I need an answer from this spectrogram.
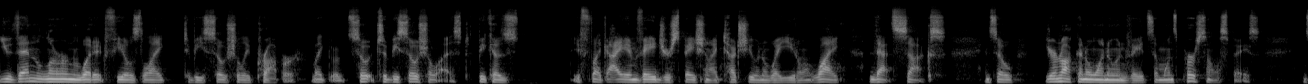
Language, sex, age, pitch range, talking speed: English, male, 30-49, 100-115 Hz, 220 wpm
